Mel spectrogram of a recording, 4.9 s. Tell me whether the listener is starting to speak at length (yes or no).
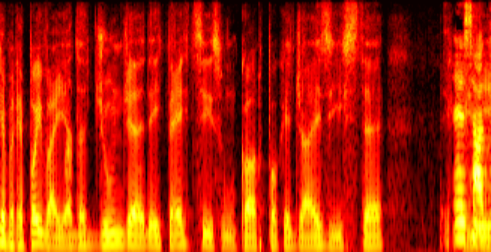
yes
